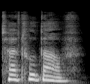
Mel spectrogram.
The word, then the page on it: turtle dove: British English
